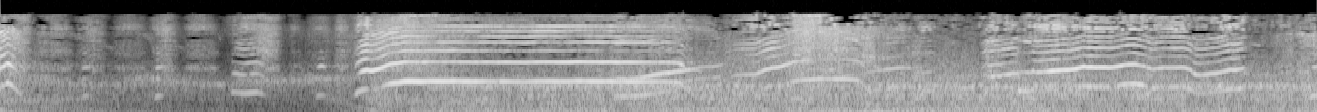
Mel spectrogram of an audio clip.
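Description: A young girl's long, held scream starting about two seconds in, followed by several rising and falling frightened cries, over a steady rushing noise.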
